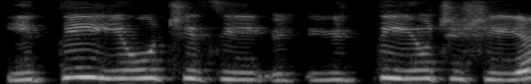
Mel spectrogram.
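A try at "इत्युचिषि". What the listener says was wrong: Ityuchishi. When you're saying it together, it's ityuchishi. Iti is thus having said thus iti uchishi. But when you join it, it becomes ityuchishi. Ityuchishi. Okay, when you're saying it, you say ityuchishi.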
